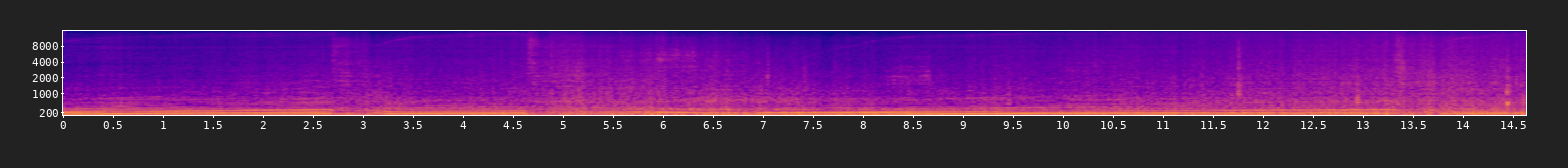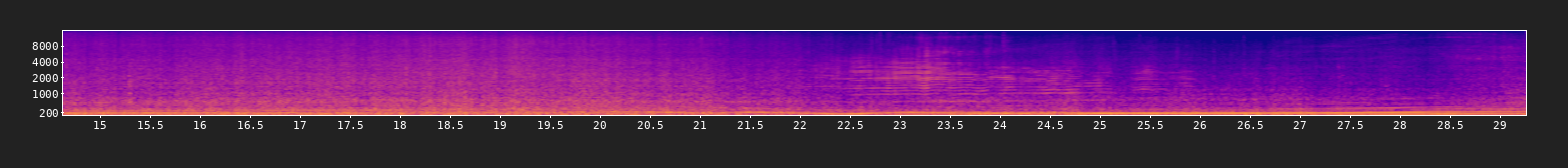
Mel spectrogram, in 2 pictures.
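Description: Toyota Supra with basic performance upgrades driven hard on track, heard from inside the cabin: the engine note climbs through the revs and drops briefly at each upshift, several times over. About two-thirds of the way through it falls and rises unevenly as the car slows and downshifts for a corner, then pulls up through the revs again.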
